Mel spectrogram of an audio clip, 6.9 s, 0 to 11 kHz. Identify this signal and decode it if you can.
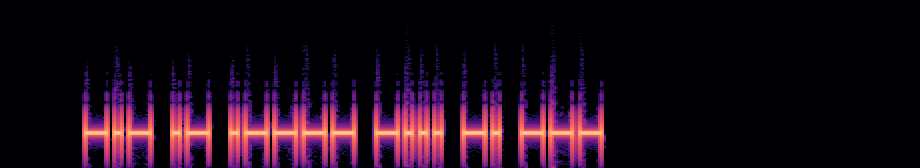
Morse code, heard as a keyed tone, about 22 wpm, 700 Hz. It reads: KA1BNO
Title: USA Call Signs - 6 Characters - Repeated 3x - 22wpm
